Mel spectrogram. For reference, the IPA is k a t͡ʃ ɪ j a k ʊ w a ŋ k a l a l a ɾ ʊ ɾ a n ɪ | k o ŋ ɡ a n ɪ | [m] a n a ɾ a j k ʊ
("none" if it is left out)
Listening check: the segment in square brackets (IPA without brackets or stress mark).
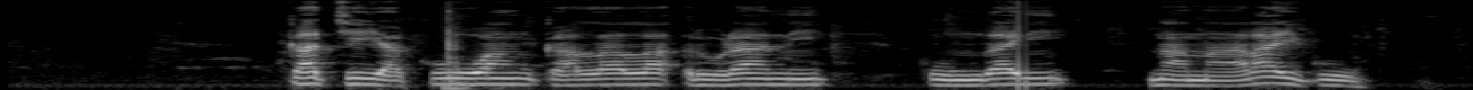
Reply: n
